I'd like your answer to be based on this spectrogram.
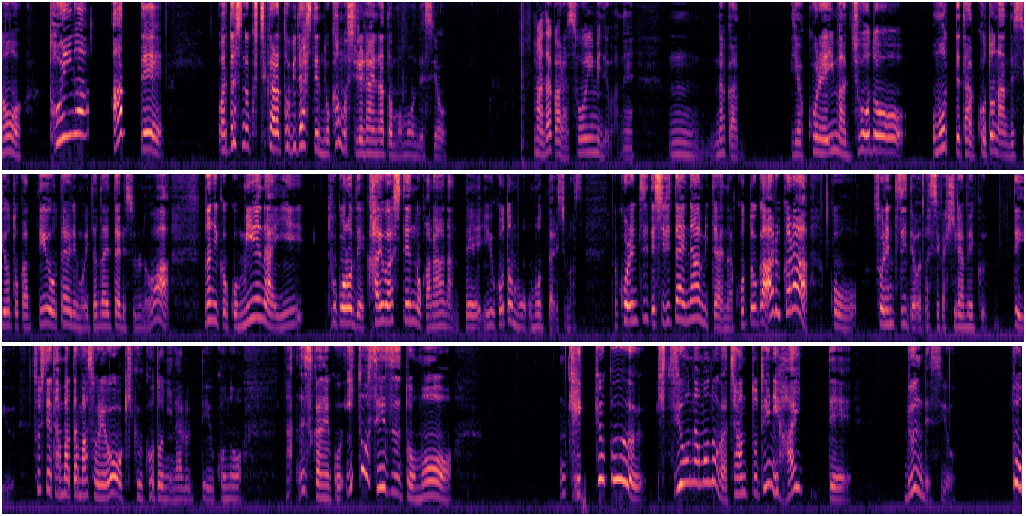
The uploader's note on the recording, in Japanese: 車の中からトーク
